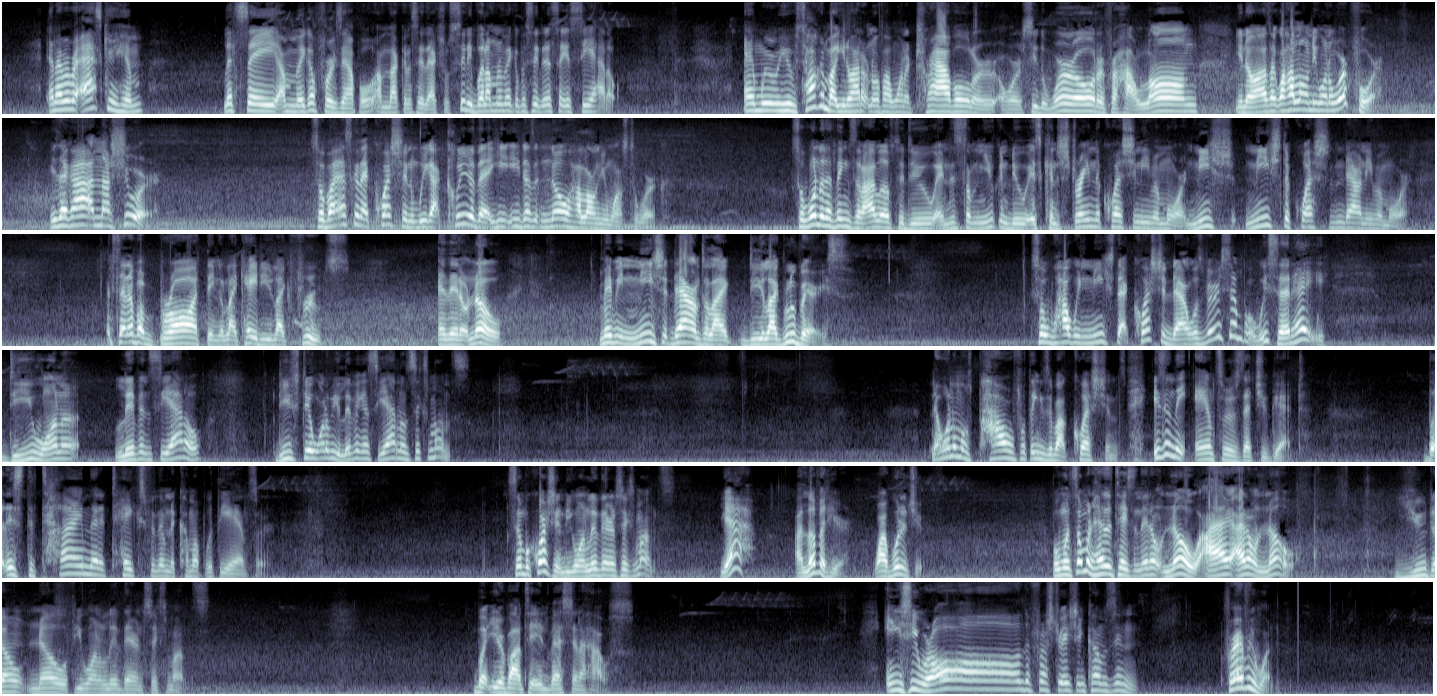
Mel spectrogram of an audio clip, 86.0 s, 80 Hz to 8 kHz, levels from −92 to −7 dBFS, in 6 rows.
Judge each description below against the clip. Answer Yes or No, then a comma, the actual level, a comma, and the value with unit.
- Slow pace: No, average, 190 wpm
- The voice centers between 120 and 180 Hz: Yes, medium, 140 Hz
